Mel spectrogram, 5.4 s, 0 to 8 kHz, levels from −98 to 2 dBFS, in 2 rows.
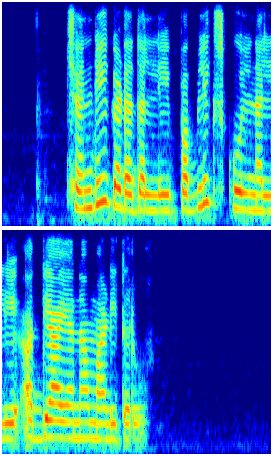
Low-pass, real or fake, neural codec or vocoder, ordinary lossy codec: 7.2 kHz; real; none; Opus, 32 kbps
